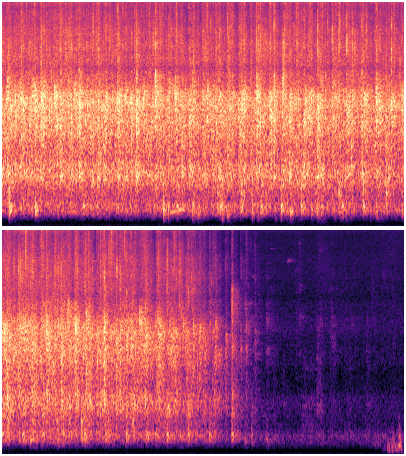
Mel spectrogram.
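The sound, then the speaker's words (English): Audience applause welcomes two authors onto a stage, a dense, even clapping that holds steady for about twelve seconds before quickly fading away to near quiet at the end. “Please put your hands together and welcome Emily St. Mandel and Charles Yu.”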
